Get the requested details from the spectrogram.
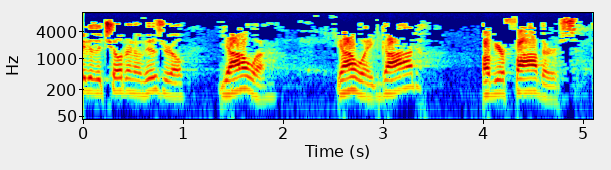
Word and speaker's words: Yahweh: People pronounce it different ways. Jehovah, right, with the J sound, or Yehovah, or Yahweh, or Yahweh. I don't know exactly 100% sure how to pronounce it, so I'm just going to ask you to excuse me, but I'm going to pronounce it Yahweh,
